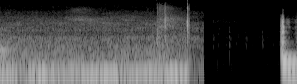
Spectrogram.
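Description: A steady low machine hum with a couple of light clicks, cutting off abruptly about one and a half seconds in, followed by silence.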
